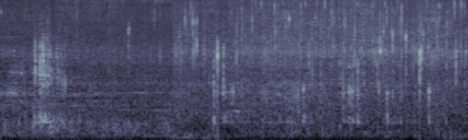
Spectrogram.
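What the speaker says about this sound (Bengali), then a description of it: "কাজু আর কিশমিশ একদম হালকা করে নেড়ে নিয়েছি" Cashews and raisins frying in a shallow mix of white oil and ghee, a steady close hiss of sizzling with light crackles and occasional spoon stirs, no voices.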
